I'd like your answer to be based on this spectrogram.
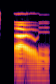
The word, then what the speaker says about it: Он: On. On means he. This is the masculine nominative form of the pronoun. Pronounce it as own.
